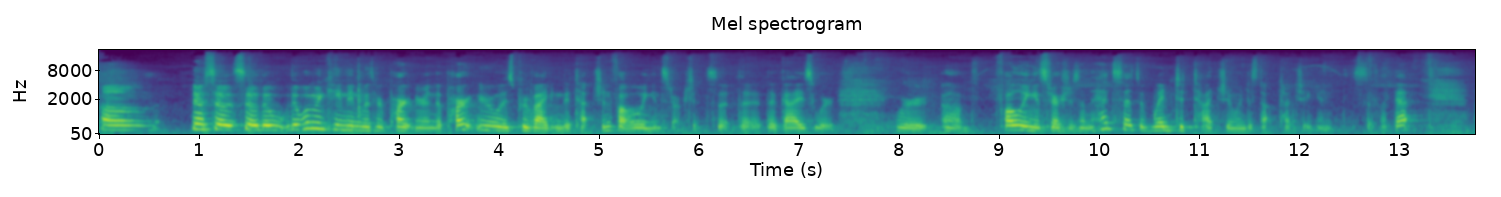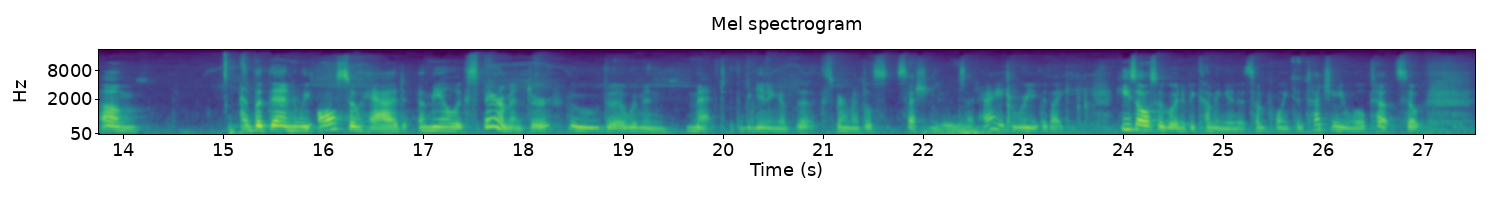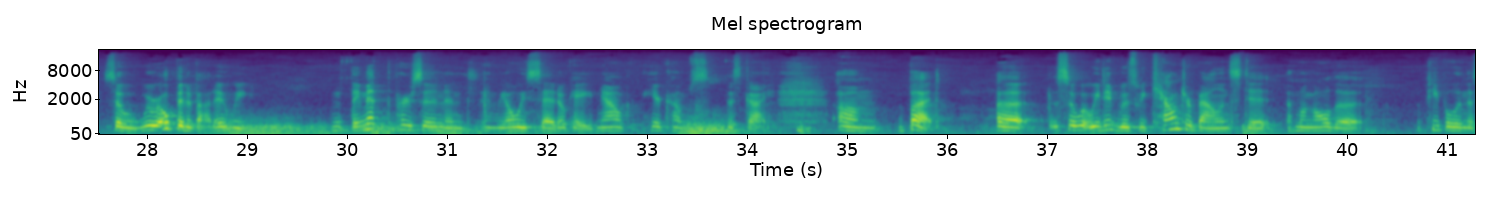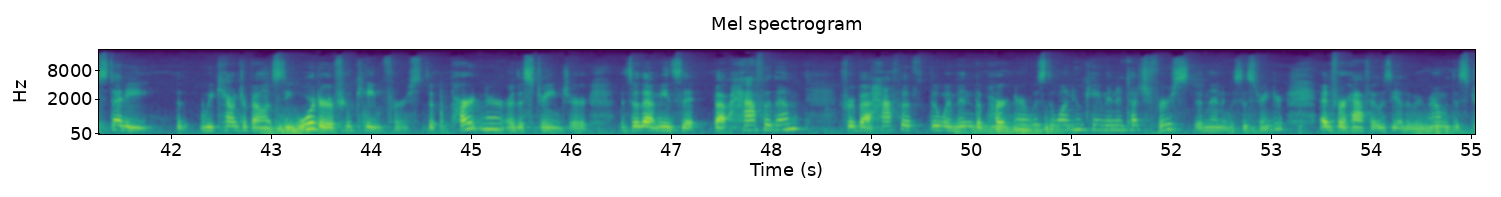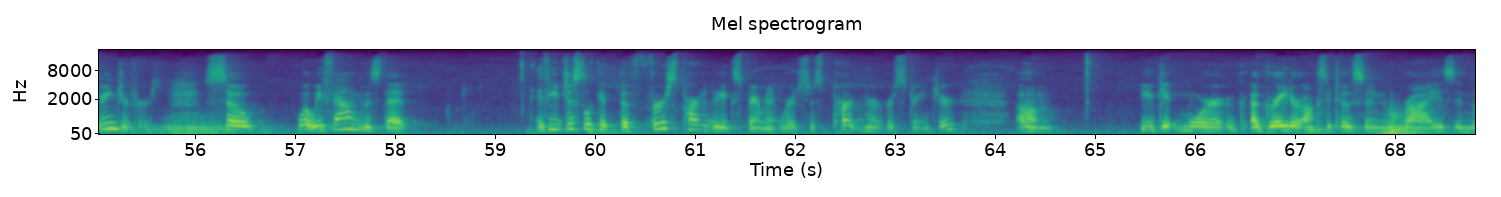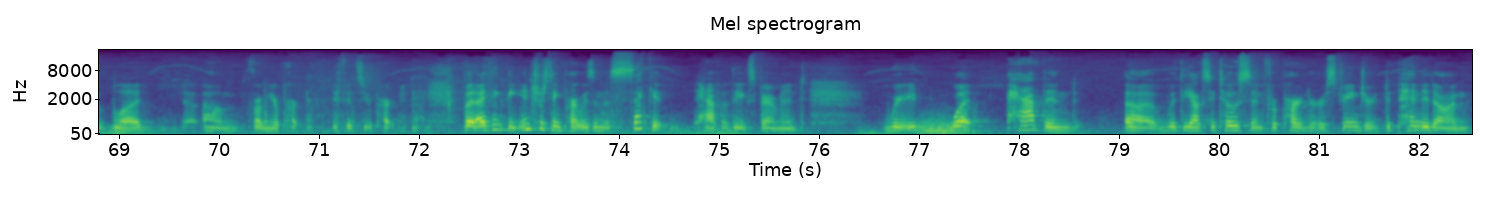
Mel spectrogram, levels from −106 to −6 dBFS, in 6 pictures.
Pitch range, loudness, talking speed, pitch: 170-240 Hz, -25 LUFS, 190 wpm, 190 Hz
